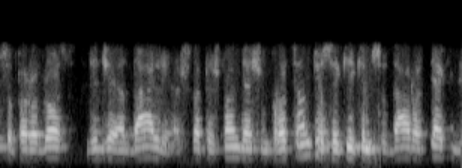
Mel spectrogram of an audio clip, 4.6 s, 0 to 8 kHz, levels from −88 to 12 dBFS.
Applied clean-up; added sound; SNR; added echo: none; none; none; none.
